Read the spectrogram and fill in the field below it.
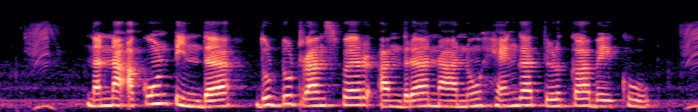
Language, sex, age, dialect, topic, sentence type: Kannada, female, 36-40, Central, banking, question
